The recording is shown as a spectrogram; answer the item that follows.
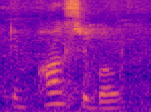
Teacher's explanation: Example, in plus possible becomes impossible because N changes to M before the bilabial P. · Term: regressive assimilation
